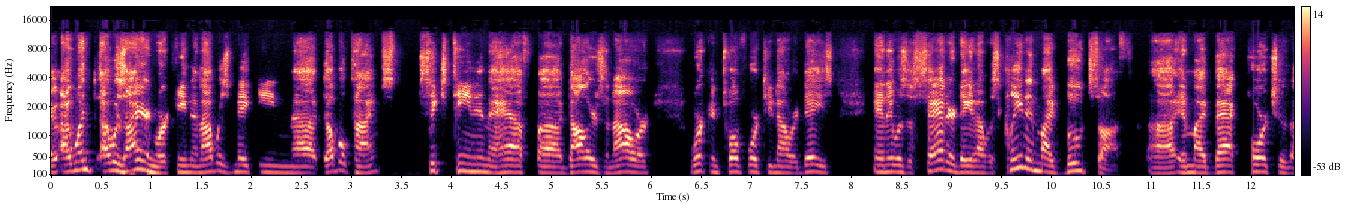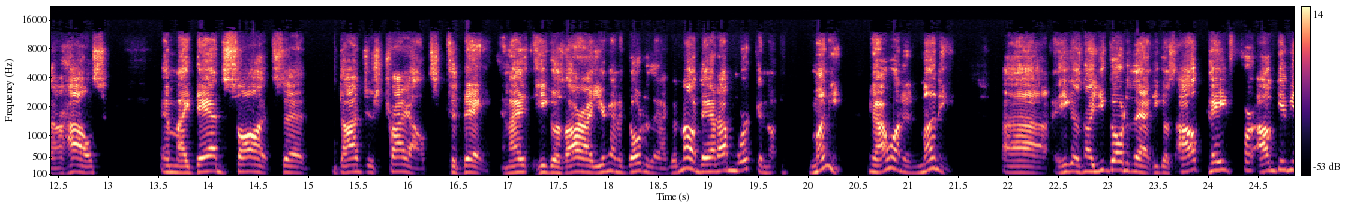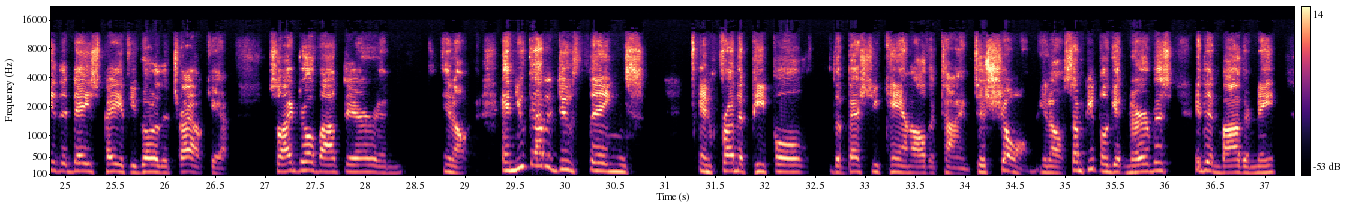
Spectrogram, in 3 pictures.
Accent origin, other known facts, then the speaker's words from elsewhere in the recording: Gary, Indiana, United States; growing up in Gary, Indiana, I watched the, the Cubs and the Sox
